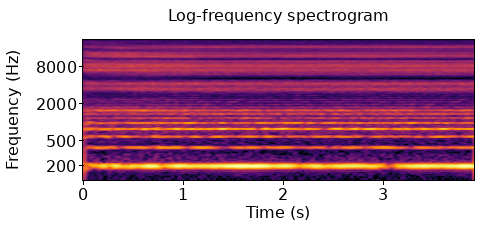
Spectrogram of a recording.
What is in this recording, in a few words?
Voices, FEM AHS; Spectrasonics; FEM.2 AHS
